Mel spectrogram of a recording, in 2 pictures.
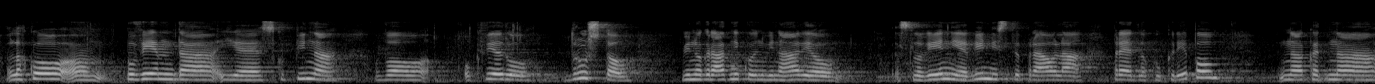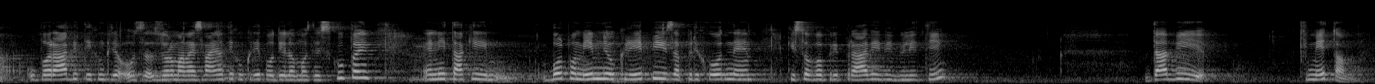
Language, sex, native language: Slovenian, female, Slovenian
